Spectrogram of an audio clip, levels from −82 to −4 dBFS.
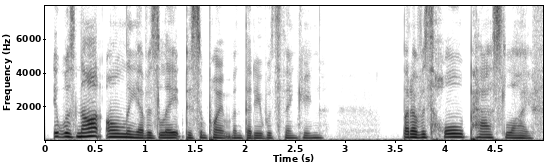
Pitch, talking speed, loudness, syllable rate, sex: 165 Hz, 215 wpm, -18 LUFS, 6.0 syllables/s, female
